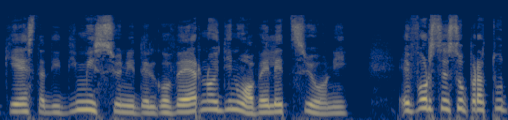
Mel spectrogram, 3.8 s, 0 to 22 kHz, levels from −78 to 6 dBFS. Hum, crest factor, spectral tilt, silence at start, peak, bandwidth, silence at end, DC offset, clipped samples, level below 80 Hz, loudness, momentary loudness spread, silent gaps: none; 18 dB; -4 dB/octave; 0.1 s; -8 dBFS; 14 kHz; 0 s; under 0.1%; under 0.1%; -56 dBFS; -25 LUFS; 8 LU; none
